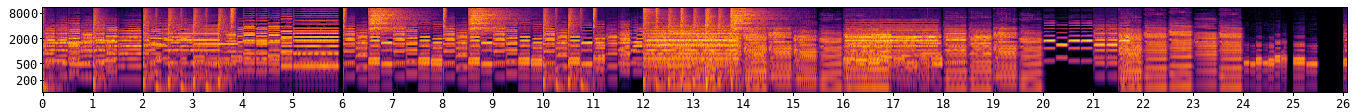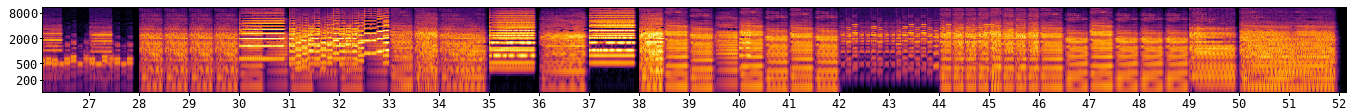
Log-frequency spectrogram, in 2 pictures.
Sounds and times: drums 0:00.0 - 0:04.0
Trumpet 0:00.0 - 0:04.8
Trumpet 0:05.4 - 0:23.6
drums 0:06.0 - 0:11.3
drums 0:12.0 - 0:15.0
Trumpet 0:26.0 - 0:47.6

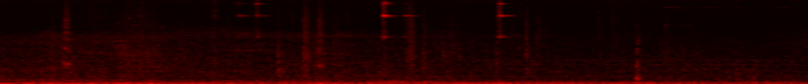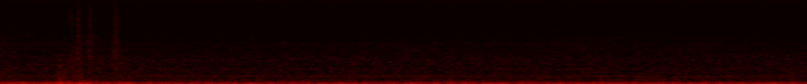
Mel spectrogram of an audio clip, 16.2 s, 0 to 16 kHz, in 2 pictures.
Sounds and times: Tourist Bus Internal 0:00.0 - 0:16.1

